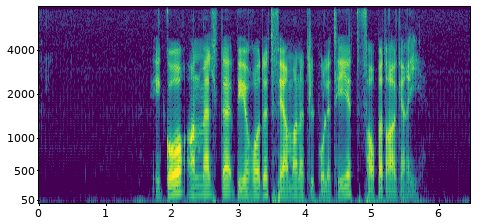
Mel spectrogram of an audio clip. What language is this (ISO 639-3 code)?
nor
